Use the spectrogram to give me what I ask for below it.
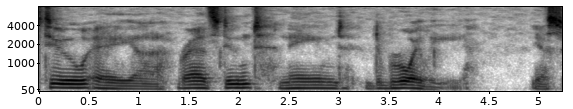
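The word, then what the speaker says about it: de Broglie: a grad student named debroglie yes a foreigner hence the funny pronunciation of his name Roy Lee he said look we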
